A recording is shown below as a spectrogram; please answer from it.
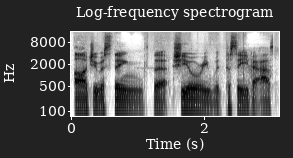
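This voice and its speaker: Lower-voiced man musing in book chat. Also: flat delivery, a little slow, dry recording. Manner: speculative, musing. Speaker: podcast co-host. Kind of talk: casual book discussion.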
